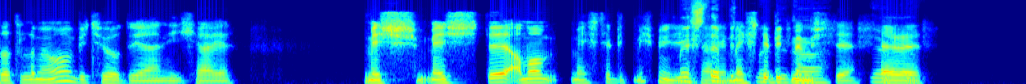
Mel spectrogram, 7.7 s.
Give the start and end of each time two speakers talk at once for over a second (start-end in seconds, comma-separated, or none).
5.0-6.9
